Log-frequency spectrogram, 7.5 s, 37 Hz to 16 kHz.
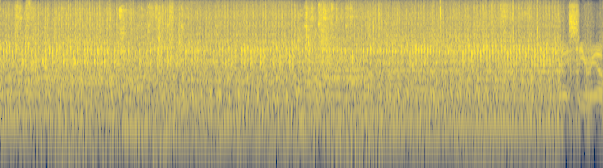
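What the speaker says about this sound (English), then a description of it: "get a video of underneath the hood while the engine's running" Kioti CK27 compact tractor engine running steadily at idle, a loud, close, throbbing diesel rumble with rhythmic knocking that continues throughout, with a brief clatter near the end.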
